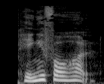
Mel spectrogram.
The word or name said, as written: pengeforhold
